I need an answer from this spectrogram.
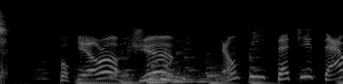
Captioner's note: thick French accent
